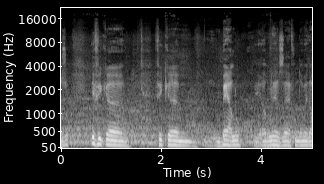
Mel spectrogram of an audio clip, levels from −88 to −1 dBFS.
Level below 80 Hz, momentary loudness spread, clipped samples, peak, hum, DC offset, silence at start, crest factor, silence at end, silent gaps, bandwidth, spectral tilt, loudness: -44 dBFS; 14 LU; under 0.1%; -2 dBFS; none; under 0.1%; 0 s; 16 dB; 0 s; none; 12.5 kHz; -7.5 dB/octave; -17 LUFS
